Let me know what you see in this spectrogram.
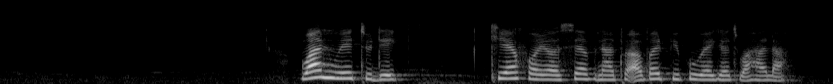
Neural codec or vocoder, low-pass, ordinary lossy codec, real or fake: none; 7.2 kHz; none; real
